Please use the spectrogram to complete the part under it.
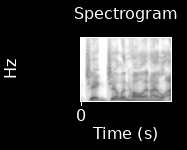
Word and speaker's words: Gyllenhaal: Um, but with Mr. Uh, Gyllenhaal, am I saying that right? Jake Gyllenhaal? Gyllenhaal? It, yeah, yeah.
